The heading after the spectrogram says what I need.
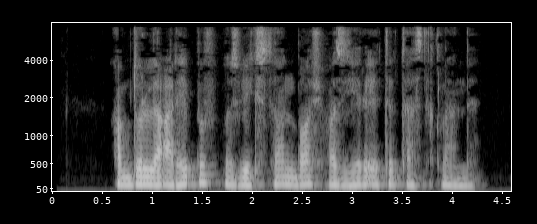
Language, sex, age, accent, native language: Uzbek, male, 18-24, Qashqadaryo, Uzbek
